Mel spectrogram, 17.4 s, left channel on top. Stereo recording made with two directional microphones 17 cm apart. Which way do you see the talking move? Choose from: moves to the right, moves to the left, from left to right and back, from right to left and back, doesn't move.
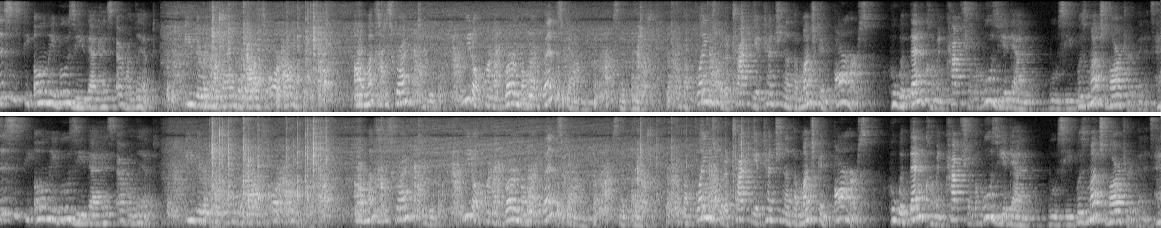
moves to the right.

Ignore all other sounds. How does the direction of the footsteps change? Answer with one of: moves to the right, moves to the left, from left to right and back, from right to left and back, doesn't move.
moves to the right.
